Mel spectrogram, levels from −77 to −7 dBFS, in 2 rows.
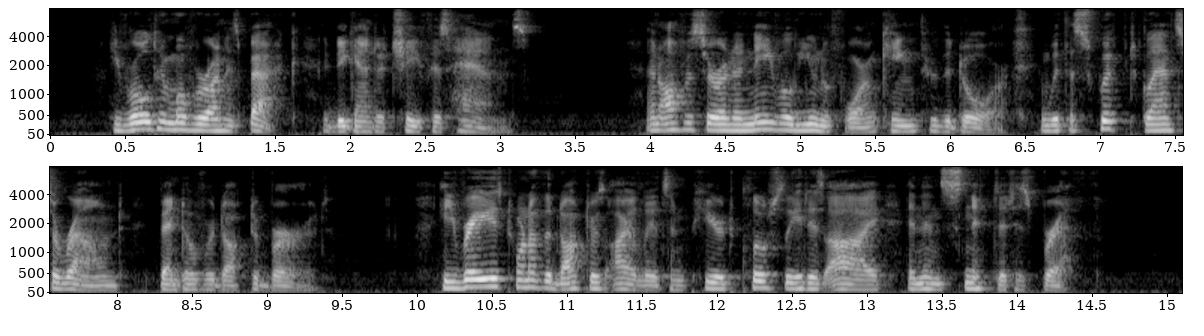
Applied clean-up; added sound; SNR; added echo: none; none; none; none.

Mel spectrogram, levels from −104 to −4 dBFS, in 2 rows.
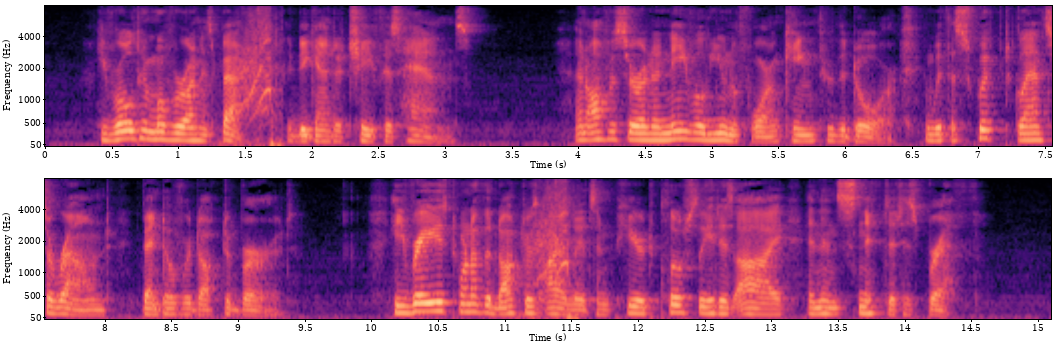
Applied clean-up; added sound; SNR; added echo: none; Zipper (clothing); 14 dB; none.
